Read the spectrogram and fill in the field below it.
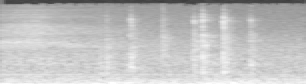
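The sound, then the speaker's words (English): Quick keystrokes clatter on a computer keyboard, about eight light clicks in an uneven burst, fairly soft against a faint background hum, with no talking, as someone types to get a phone number for a Skype call. “Oh, it would help if I had the right keyboard.”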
